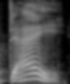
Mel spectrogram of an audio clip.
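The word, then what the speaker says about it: daj: like that now obviously a j is pronounced like a y so technically that I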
